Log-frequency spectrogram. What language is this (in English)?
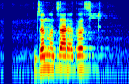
Nepali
